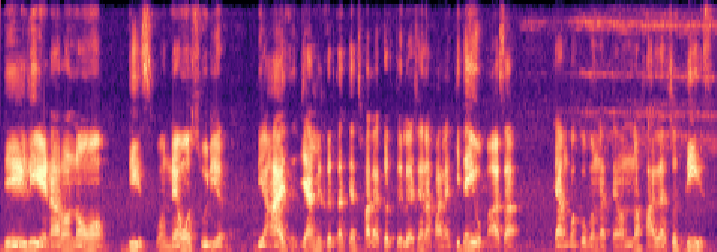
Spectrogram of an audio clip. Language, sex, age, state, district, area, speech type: Goan Konkani, male, 30-45, Goa, Quepem, rural, spontaneous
